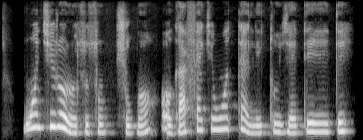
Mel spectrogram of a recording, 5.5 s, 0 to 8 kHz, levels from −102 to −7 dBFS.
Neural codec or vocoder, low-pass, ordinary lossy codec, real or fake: codec, 16 kHz, 8 kbps, FunCodec, trained on Chinese and English, 25 frames a second; none; none; fake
